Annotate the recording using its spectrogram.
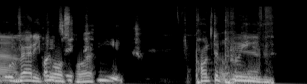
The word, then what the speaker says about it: Pontypridd: Is it Pontypridd? No. – Nearly. The two D's at the end is Pontypridd. It's a TH.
